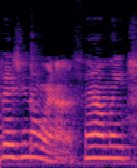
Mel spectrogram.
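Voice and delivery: unimpressed, dismissive, brushing-off tone. Retelling own reply while rolling eyes: imitating own eye-rolling dismissal. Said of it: "So I roll my eyes".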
